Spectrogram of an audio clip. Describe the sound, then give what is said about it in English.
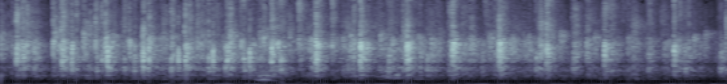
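Sustained applause from an audience, a dense wash of many hands clapping at steady volume with no pauses, filling the whole moment without any talking over it. “Let's give him a clap.”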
